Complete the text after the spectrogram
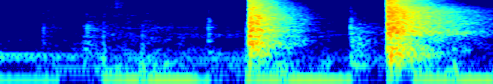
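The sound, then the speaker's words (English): Two sharp, loud hand claps about half a second apart, made to sync audio with video, each a bright crack with a short ringing decay, over a low steady hum with no talking. “It's about your audio being my clap your with video.”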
